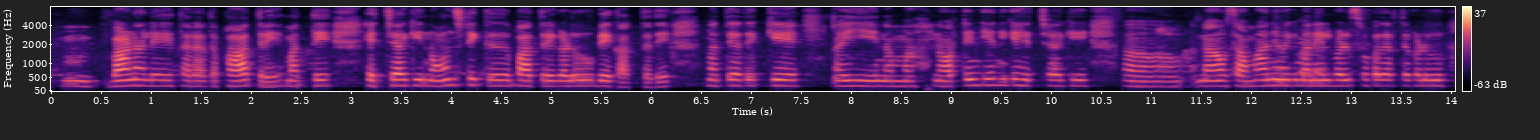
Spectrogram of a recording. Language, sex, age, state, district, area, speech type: Kannada, female, 45-60, Karnataka, Udupi, rural, spontaneous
